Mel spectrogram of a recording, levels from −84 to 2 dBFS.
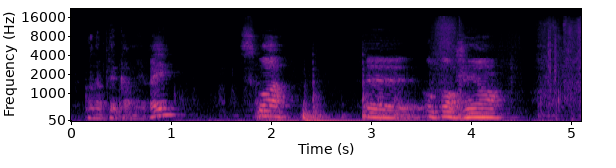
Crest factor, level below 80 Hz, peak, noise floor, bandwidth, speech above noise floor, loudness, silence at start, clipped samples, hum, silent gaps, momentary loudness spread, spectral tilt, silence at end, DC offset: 16 dB; -52 dBFS; -22 dBFS; -58 dBFS; 16.5 kHz; 23 dB; -37 LUFS; 0.15 s; under 0.1%; none; none; 19 LU; -6.5 dB/octave; 0 s; under 0.1%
